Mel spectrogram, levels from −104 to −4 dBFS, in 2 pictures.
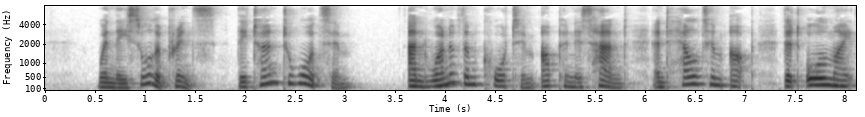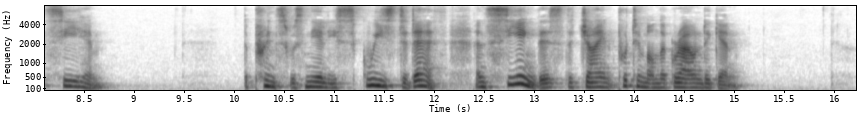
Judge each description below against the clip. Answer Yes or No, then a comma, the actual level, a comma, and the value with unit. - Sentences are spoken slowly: No, average, 170 wpm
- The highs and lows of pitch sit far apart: Yes, wide, 5.8 semitones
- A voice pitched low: No, high, 190 Hz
